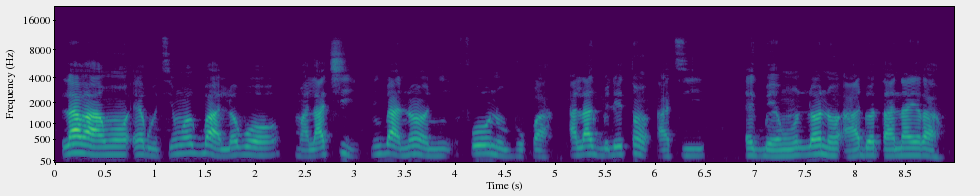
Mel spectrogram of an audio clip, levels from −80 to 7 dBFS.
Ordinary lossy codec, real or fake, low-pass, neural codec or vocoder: none; real; 10.8 kHz; none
